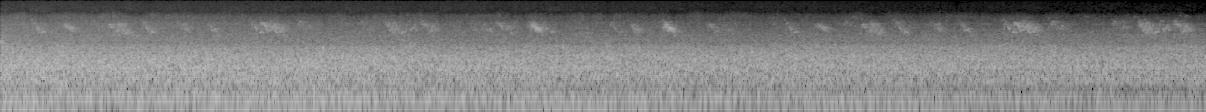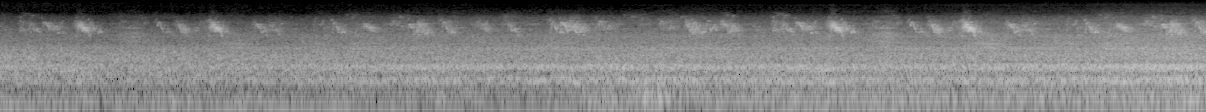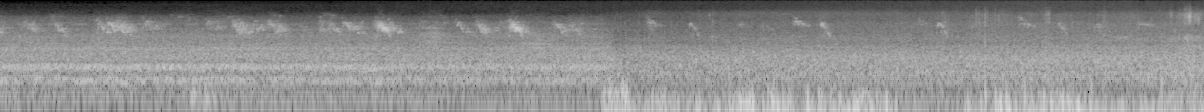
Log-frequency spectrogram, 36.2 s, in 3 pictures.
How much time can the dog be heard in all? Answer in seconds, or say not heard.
not heard.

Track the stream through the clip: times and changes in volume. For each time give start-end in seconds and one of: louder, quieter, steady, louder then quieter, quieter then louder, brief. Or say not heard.
0.0-36.1 quieter then louder.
